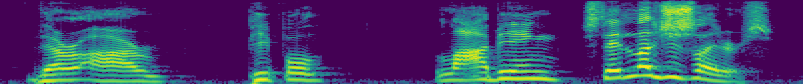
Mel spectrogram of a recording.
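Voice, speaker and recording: Lively intonation from a man in a very clean recording with a silent background. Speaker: attorney. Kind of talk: interview.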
